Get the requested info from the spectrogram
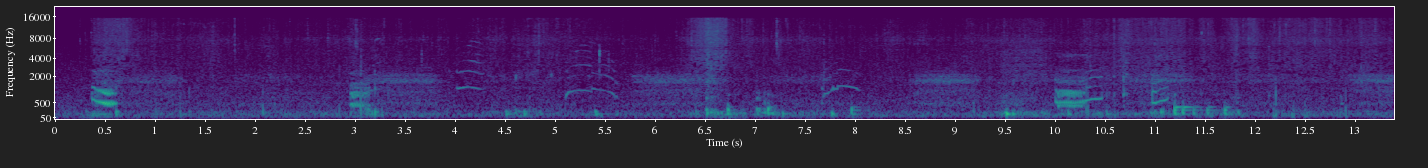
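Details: Mother cat caring for her kittens; several short, high, arched mews repeated at intervals, with low rumbling background noise and occasional knocks.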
